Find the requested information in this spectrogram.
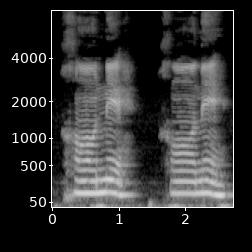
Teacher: We don't pronounce the he that much, but it kind of is there.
